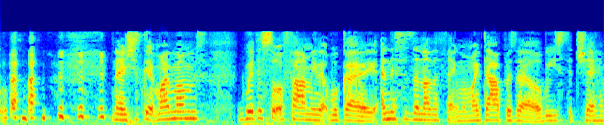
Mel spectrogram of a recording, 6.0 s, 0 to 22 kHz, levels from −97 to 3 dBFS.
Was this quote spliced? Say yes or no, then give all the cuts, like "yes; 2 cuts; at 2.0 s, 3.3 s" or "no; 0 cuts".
no; 0 cuts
